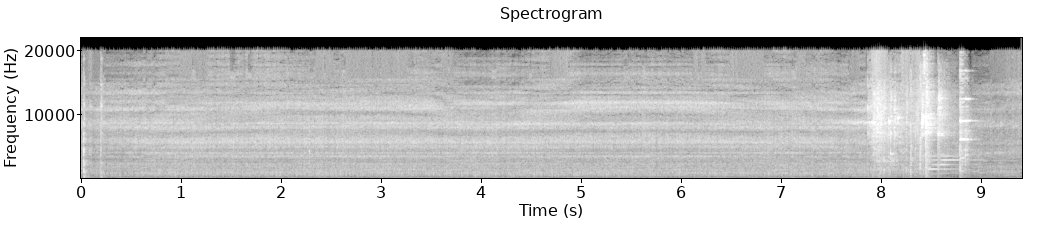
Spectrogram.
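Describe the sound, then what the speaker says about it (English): A Nortel Mega Minor glassblowing torch burns with a steady, loud roaring hiss throughout, with a few brief clinks and rustles near the end as glass is worked in the flame. "So we're going to increase the size of the flame a little bit."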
